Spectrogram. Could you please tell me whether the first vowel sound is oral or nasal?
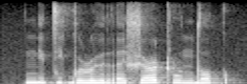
oral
